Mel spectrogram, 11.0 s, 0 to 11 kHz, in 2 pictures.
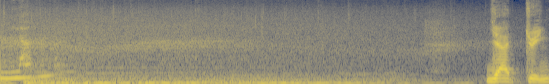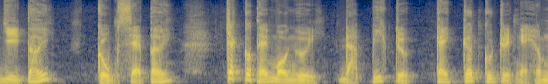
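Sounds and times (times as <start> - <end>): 
deep low rumble: 0.0 - 5.8
heavy steady rain in wind: 0.0 - 7.7
speech: 4.9 - 10.9.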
